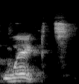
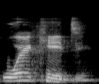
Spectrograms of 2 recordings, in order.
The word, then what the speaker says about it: worked: yes i don't say where kid okay i don't say where kid the letter g with a g sound i say the letter g i pronounce the letter g as a t sound worked yes t sound worked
